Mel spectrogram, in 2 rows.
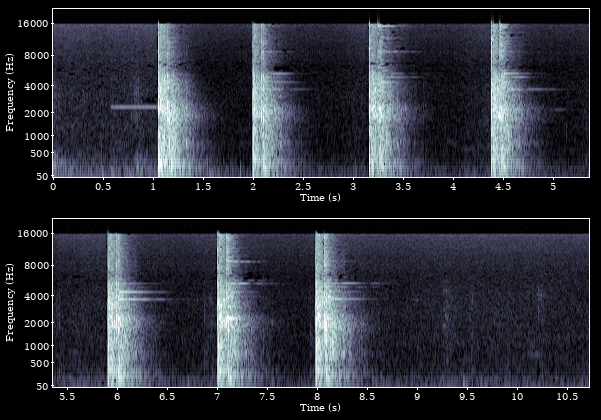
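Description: Seven 9 mm shots from a Glock 34 pistol fitted in a carbine conversion kit, fired at about one-second intervals with slightly uneven spacing, each with a short echoing tail from the indoor range.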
